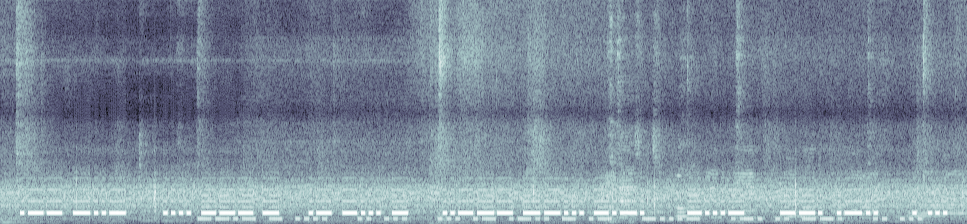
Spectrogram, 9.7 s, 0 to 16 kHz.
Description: Morse code, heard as two keyed tones, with static crashes and the noise of a cafe. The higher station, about 31 wpm, 830 Hz: WX HOT ABT 27C <BT> GL ES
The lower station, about 27 wpm, 410 Hz: QTH IS SALTA <BT> RIG IS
